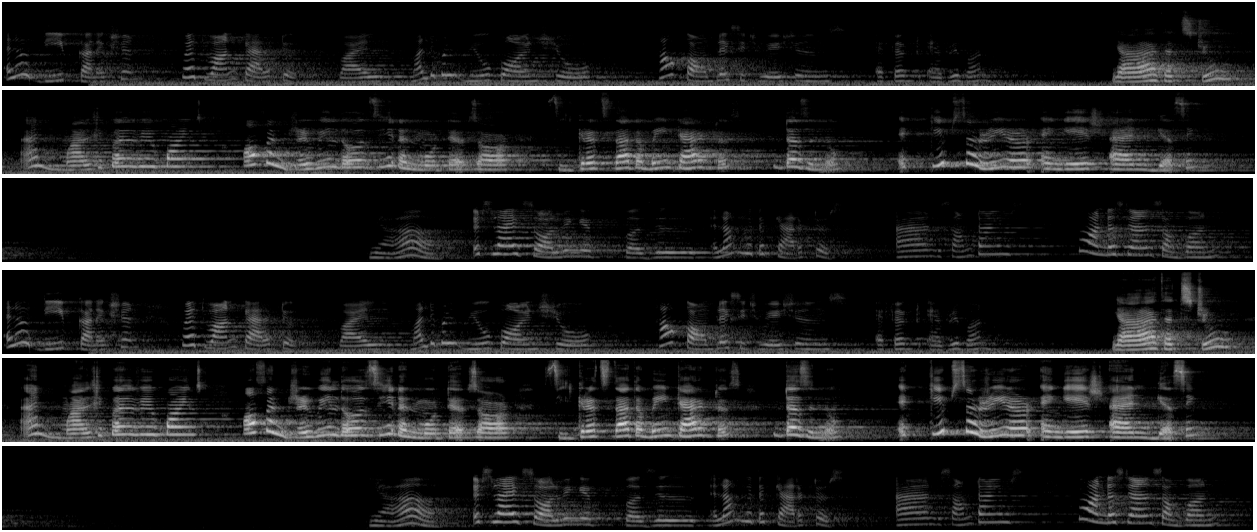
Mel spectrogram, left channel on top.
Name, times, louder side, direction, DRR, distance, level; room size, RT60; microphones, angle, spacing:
voice 1, 0.0-3.0 3.4-5.9 6.5-8.4 8.7-10.0 28.7-29.5 29.8-31.0 31.3-33.5 34.0-35.3 35.8-37.2, right 3 dB, 25° right, 10 dB, 1.0 m, -40 dB
sound 1, 0.9-15.9, equal, 30° left, 2.2 m, -49 dB
voice 2, 11.1-12.3 12.7-14.5 14.9-17.7 18.1-19.9 20.2-20.9 21.5-24.5, right 5 dB, 85° right, 15 dB, 0.8 m, -25 dB
29.0 x 17.0 x 7.2 m, 2.7 s
head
